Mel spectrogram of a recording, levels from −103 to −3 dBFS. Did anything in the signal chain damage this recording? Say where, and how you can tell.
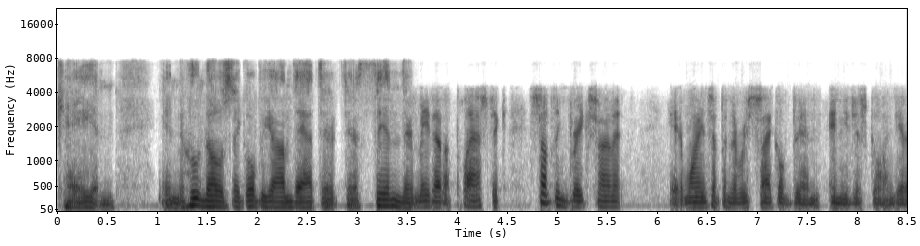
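Yes. The codec stage damaged the whole clip with Speex codec coding. The speech sounds noisy and hoarse throughout, and nothing is present above 7.7 kHz. The plainly audible CELP coarseness fits a low bitrate near 10 kbps, which leaves too few bits to model the excitation cleanly.

From 3.54 s to the end, the band suddenly narrows to nothing above 3.8 kHz, and the sound turns duller. There is no gap and no real level jump, but a new noise floor appears roughly 35 dB under the signal. The likely cause is the input switched to a poorer device at the driver level.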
